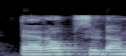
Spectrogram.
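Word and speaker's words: Pteropsida: टेरोप्सिडा में देखो अब वही है, फिर पी साइलेंट चलेगा। टेरोप्सिडा ये आ गया टेरिस, ठीक है।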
